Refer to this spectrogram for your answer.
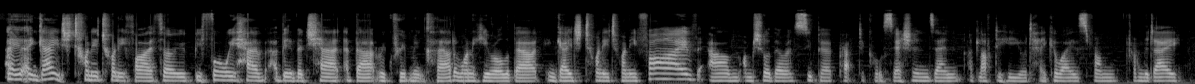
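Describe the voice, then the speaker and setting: A woman's voice: lowish voice, fairly even intonation, a little fast, hardly any pauses, a bit bright. A woman doing a conversational business interview as a company founder, talking up a product. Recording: music behind the talk. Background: background music.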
